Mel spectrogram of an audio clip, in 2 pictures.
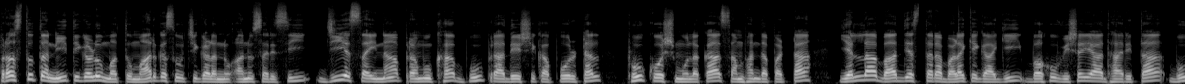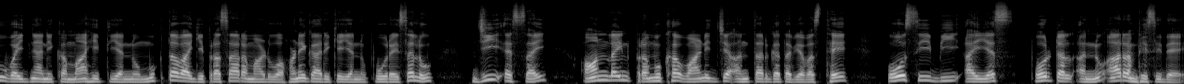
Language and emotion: Kannada, neutral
